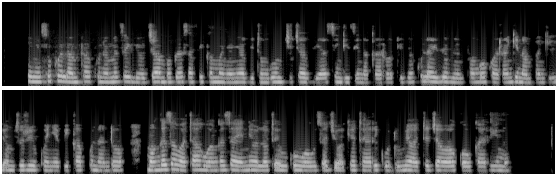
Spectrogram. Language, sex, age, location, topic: Swahili, female, 18-24, Nairobi, finance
